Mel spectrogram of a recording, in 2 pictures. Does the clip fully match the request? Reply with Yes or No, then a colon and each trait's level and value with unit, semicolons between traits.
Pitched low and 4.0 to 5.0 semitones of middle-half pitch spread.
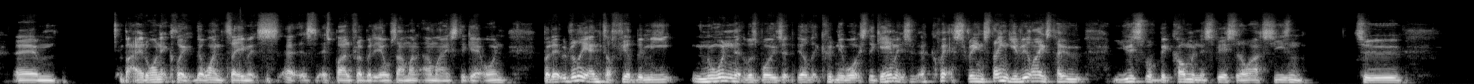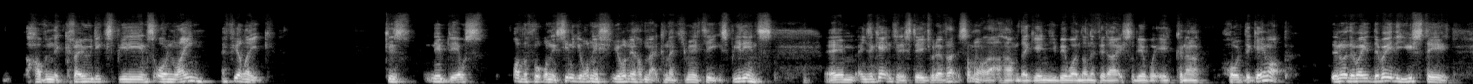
Yes: low, 110 Hz; average, 4.6 semitones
